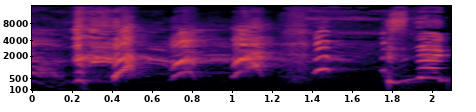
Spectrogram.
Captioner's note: mom laughs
